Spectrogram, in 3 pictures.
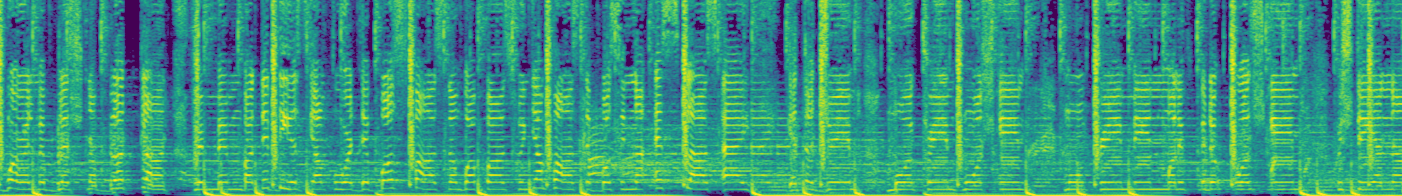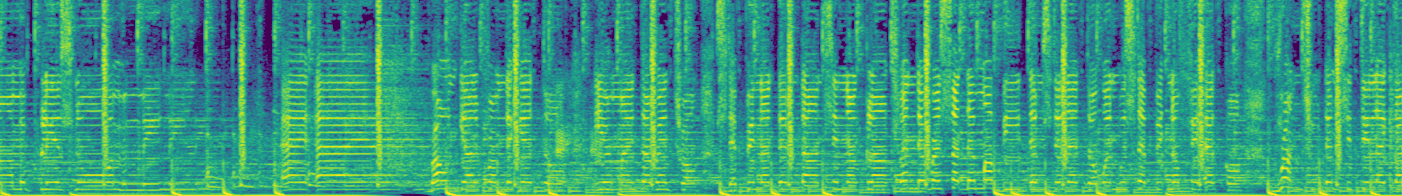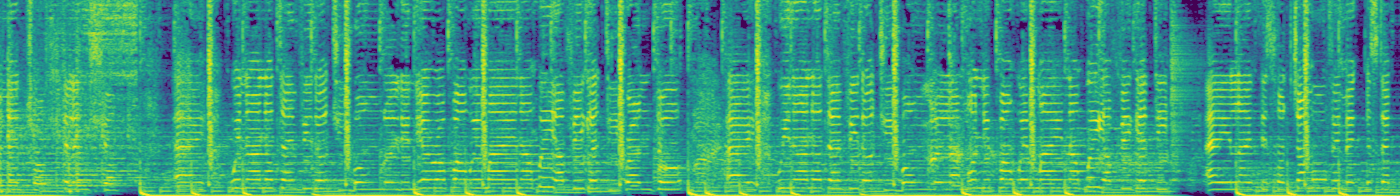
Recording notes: this is the Audio of the Dance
